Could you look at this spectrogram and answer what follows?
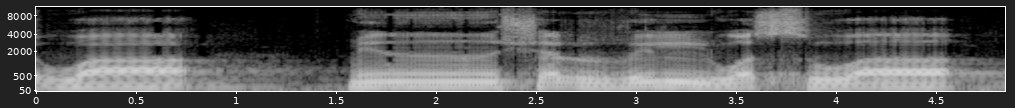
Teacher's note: الف سے پہلے سین کے اوپر زبر ہونے کی وجہ سے یہ الف مدہ ہو جائے گا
